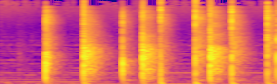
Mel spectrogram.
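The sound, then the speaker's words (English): A single person claps their hands about eight times in an uneven rhythm, each clap a sharp, bright crack with a short ringing tail, and nobody talks. “You are clapping it up.”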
